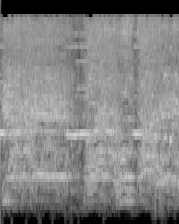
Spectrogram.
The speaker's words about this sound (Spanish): Arengas y aplausos que fortalecen las ganas de seguir manifestándose se escuchan en la plaza principal de la universidad por parte de los estudiantes que rechazan a Víctor Armenta como el nuevo rector encargado.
